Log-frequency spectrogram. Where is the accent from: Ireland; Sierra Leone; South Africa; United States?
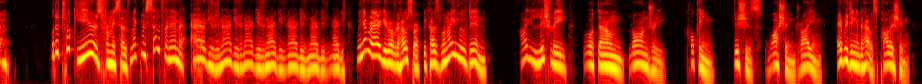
Ireland; I'm Irish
